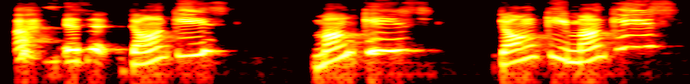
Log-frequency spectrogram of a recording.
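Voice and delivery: high puzzled question; puzzled guessing. Acted. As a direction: squint at the scribble and guess.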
